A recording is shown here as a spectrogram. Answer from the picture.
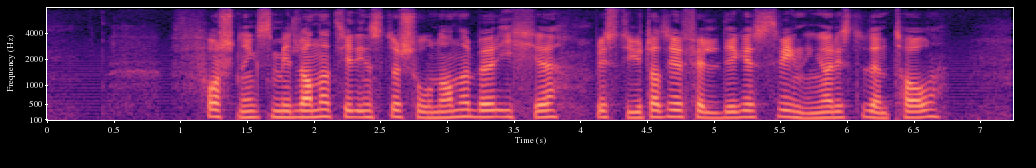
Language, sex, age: Norwegian, male, 34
